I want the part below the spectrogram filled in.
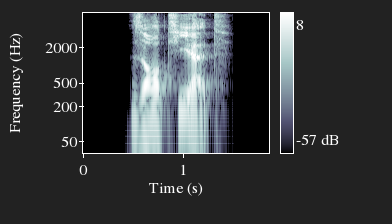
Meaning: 1. past participle of sortieren 2. inflection of sortieren: third-person singular present 3. inflection of sortieren: second-person plural present 4. inflection of sortieren: plural imperative
- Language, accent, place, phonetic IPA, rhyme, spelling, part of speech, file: German, Germany, Berlin, [zɔʁˈtiːɐ̯t], -iːɐ̯t, sortiert, verb, De-sortiert.ogg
